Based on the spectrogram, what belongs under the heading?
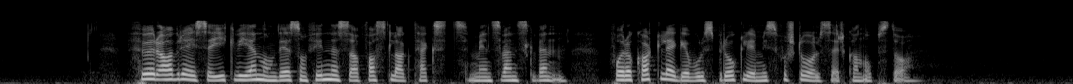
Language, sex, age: Norwegian, female, 28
